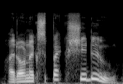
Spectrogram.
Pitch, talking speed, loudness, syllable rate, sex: 155 Hz, 245 wpm, -16 LUFS, 5.6 syllables/s, male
